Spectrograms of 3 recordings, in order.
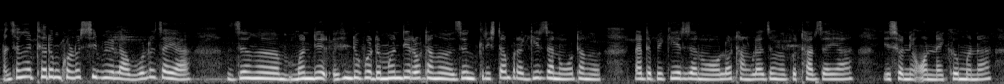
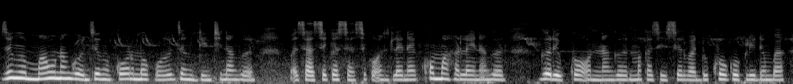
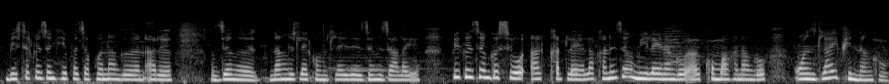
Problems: none marked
